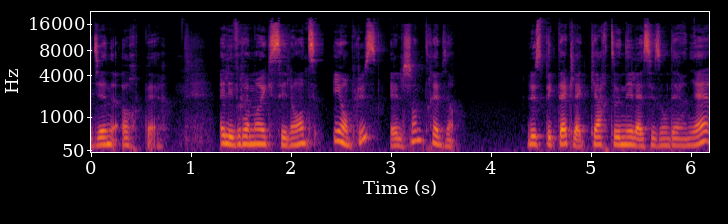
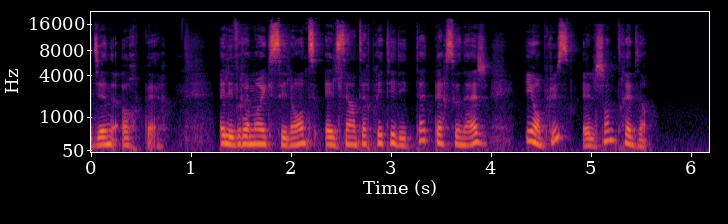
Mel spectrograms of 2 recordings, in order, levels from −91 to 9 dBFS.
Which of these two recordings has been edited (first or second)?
first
